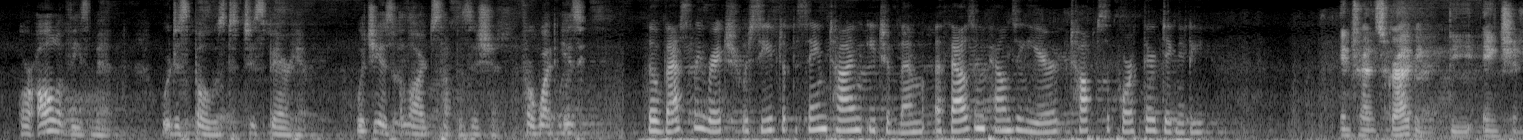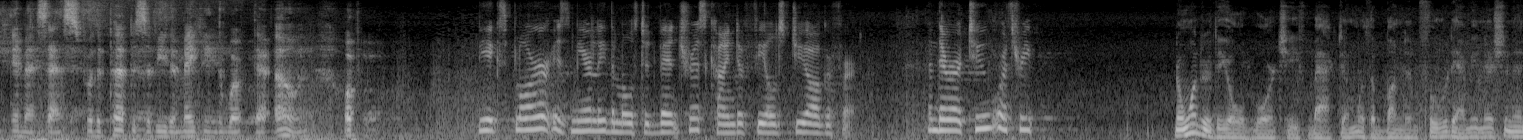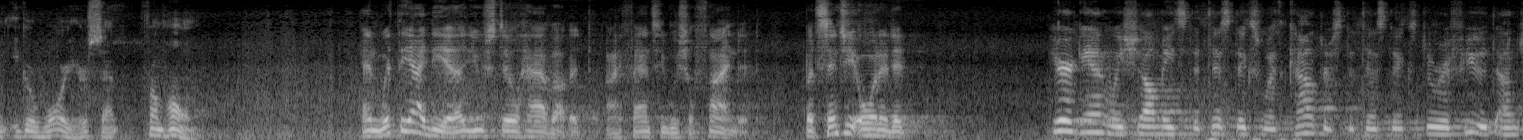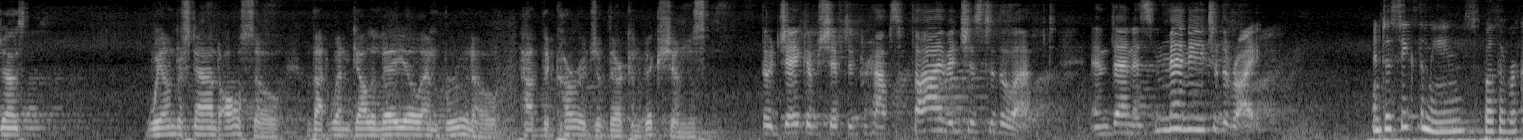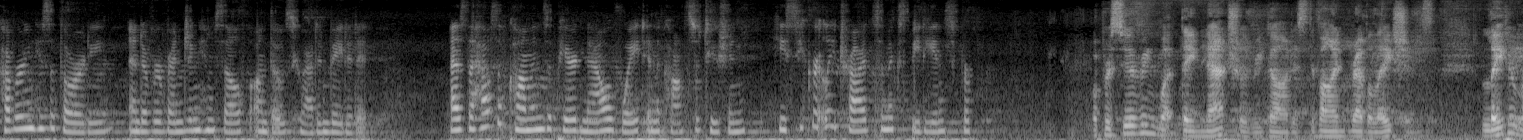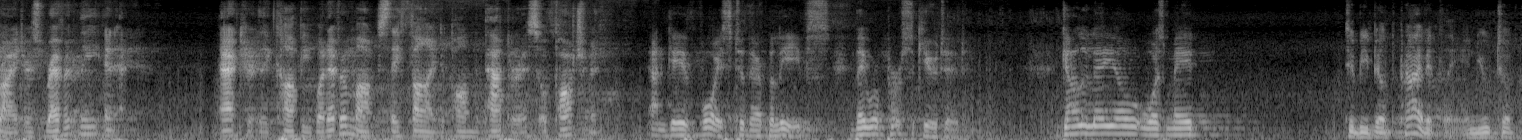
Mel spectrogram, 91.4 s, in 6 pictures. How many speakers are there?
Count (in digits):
9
